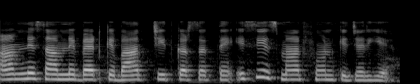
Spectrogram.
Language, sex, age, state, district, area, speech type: Urdu, female, 30-45, Delhi, South Delhi, urban, spontaneous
